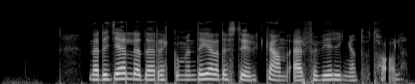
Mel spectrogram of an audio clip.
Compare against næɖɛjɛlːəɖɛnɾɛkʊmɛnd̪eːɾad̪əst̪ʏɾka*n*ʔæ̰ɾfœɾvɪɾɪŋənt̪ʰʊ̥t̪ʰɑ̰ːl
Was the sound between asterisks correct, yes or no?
yes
